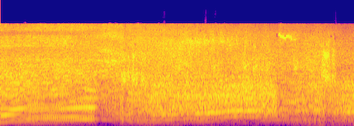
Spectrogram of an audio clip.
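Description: Cars accelerating hard down a drag strip from the launch: the engine note climbs steadily in pitch, drops at an upshift about a second and a half in, then climbs again more slowly as the cars pull away.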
